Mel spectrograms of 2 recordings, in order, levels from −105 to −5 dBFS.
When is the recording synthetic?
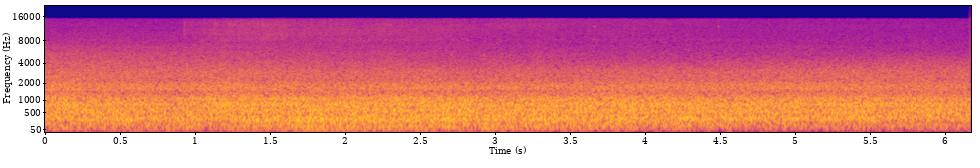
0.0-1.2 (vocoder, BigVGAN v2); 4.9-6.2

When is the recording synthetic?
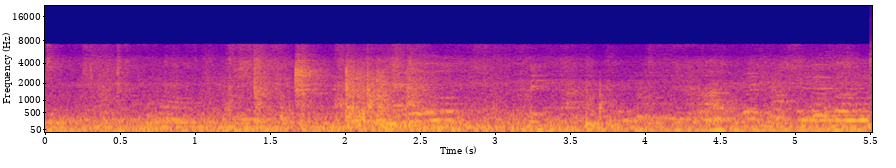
3.1-4.6 (codec, SNAC)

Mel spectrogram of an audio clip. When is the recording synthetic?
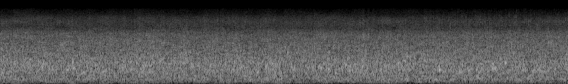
0.0-4.3 (codec, DAC)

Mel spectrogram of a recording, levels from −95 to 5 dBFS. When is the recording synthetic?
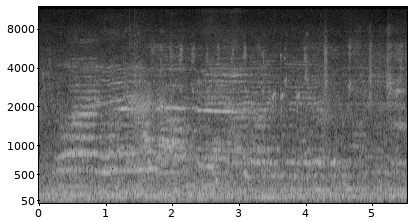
1.3-2.1 (codec, SNAC); 4.2-5.5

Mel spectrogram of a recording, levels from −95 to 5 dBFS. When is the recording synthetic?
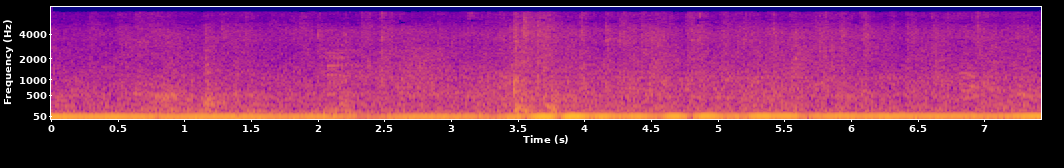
none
